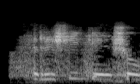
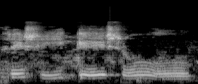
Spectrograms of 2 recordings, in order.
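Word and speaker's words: हृषीकेशो: इस शब्द को बोलिए ऋषिकेशो हां ठीक है ऋषि हां ह की आवाज भी आनी चाहिए हल्की सी ह आधा है इसमें ठीक है अगला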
